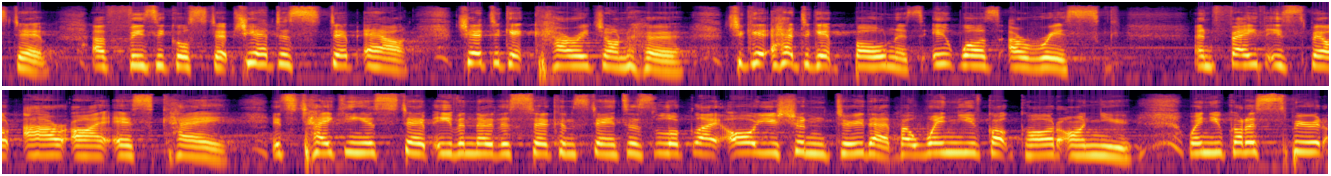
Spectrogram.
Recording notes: Recorded during our 5pm service on Sunday, the 25th of February 2024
